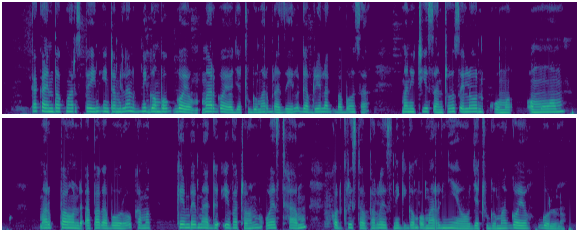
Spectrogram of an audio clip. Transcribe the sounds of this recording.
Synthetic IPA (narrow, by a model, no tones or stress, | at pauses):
kakaɛnd̪ɔkmarspeinintamilannɪɡɔmbɔɡɔjmarɡɔjɔd͡ʒatʰuɡomarbɾazɪlɡabɾiɛlababɔsa | manitjesantʰosɛlɔnkwom | omwɔm | arpaunda̰paɡaboɾokama | kembemaɡivatʰɔnwɛstham | kɔdkɾistɔlpalɛsnɪɡɪɡɔmbɔmarɲɪɛɔd͡ʒatʰuɡomaɡɔjɔɡolnɔ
